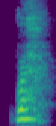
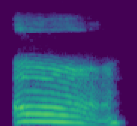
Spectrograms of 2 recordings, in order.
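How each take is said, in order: First: The R is said as a short growled ruh. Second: The R is said as a vowel-like er. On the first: The speaker calls it right. "kind of like a dog growl" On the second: The speaker calls it wrong. "Some people teach that consonant R as er"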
